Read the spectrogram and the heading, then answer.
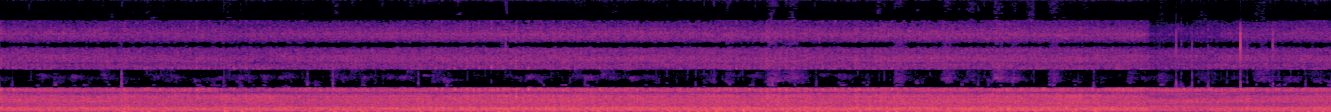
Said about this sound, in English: start your engines. Engines fired. We're ready to rock. We are ready to rock here in Daytona. Engines have been fired.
